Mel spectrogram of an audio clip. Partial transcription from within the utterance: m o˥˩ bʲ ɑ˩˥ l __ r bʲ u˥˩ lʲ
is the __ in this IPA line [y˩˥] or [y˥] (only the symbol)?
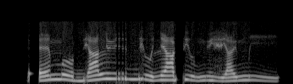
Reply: y˥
